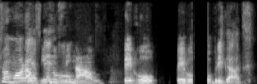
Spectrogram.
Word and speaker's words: Perrault: livros, no livro que ele traz a história, Perrier, ele traz contos de Perrier. Eu acho que se pronuncia assim, desculpa se eu estiver pronunciando errado. Marcos Ele traz uma moralzinha no Perrault. final. Perrault, obrigado.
